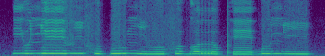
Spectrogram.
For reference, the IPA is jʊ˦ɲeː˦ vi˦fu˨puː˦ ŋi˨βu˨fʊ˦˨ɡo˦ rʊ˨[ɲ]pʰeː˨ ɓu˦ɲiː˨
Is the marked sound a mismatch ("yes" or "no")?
yes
